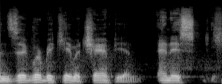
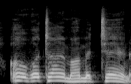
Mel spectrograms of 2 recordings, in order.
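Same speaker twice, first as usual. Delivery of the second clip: mock chatty actor; 7 semitones higher than usual. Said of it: "you hear actors talk about".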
